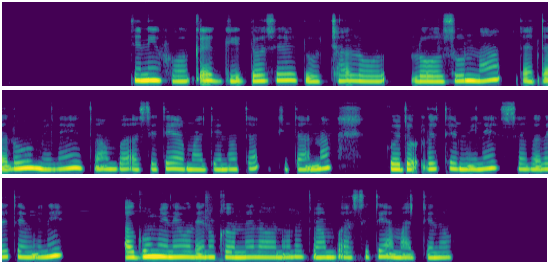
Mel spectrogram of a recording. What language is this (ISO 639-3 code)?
sid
